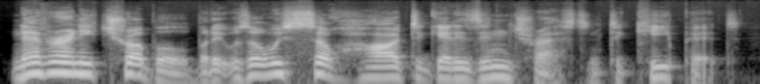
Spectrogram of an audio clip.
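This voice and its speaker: A man narrating a literary ghost story in a measured, hushed manner of short phrases. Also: mid-range voice, sing-song, dry recording, clean studio sound.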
